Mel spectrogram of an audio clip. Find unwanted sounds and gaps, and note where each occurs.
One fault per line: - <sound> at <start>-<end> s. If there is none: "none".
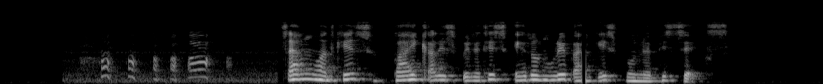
- laugh at 0.8-2.3 s
- dropout at 5.8-5.9 s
